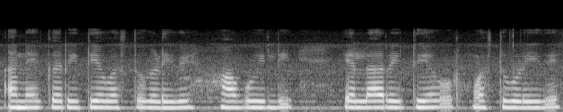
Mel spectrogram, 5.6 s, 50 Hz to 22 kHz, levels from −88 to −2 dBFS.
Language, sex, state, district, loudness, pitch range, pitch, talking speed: Kannada, female, Karnataka, Bidar, -14 LUFS, 220-225 Hz, 220 Hz, 95 wpm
